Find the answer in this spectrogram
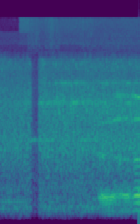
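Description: Steady hiss of background noise over a video call's audio, with a person's voice starting a drawn-out 'uh' near the end.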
